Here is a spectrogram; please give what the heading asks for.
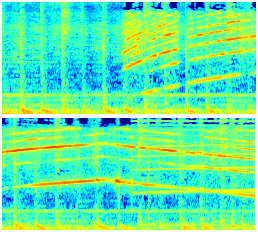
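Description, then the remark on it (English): An ambulance siren wails in as the ambulance pulls in, its tone sweeping upward and holding loud over a steady, thumping rhythmic beat. No one speaks. “As you can tell, the ambulance is pulling in.”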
